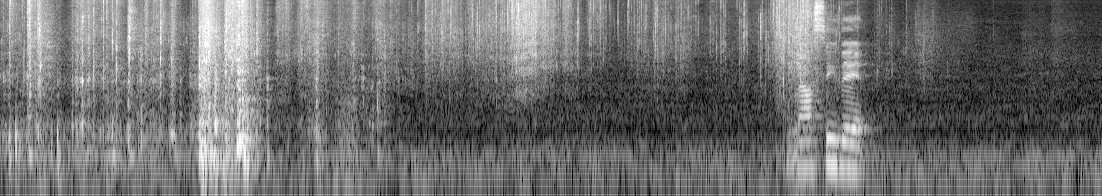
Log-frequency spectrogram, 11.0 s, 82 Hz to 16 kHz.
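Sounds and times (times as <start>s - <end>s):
plastic parts clicking and clattering: 0.0s - 4.0s
packaging rustling: 0.0s - 9.5s.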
